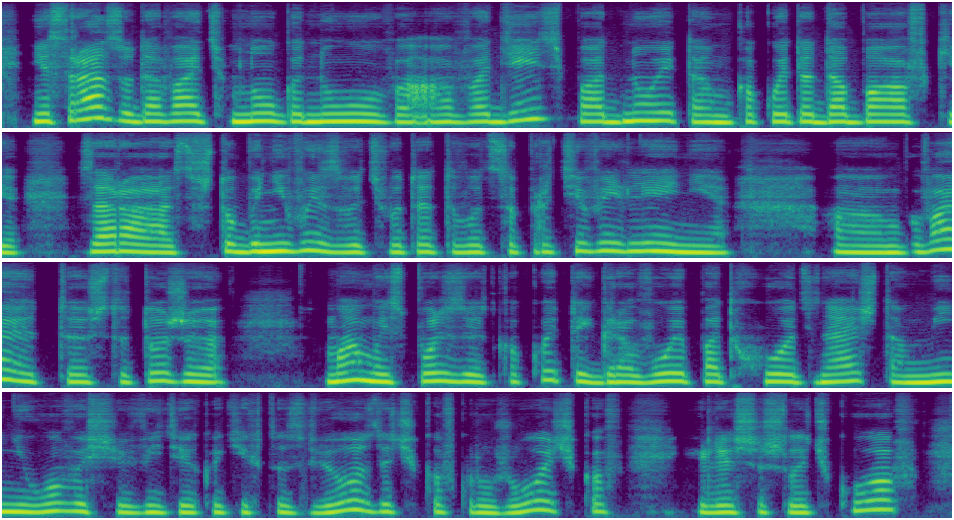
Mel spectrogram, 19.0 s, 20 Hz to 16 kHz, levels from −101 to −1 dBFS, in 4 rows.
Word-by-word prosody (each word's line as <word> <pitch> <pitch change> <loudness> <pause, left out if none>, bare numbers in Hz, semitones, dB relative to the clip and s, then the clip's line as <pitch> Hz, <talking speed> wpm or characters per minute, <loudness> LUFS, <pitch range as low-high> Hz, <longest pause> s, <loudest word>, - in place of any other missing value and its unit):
Не 225 -1 +4
сразу 260 +2 +2
давать 220 0 0
много 215 0 +4
нового, 210 -1 +3
а - - 0
вводить 215 +10 -1
по 220 -1 -2
1, 230 +3 +2
там, 200 -3 +1
какой-то 210 +1 -2
добавке 205 -2 0 0.3
за 220 0 +2
раз, 195 -4 +1
чтобы 215 -1 +1
не 225 +1 +8
вызвать 205 -5 -2
вот 195 -1 -4
это 200 -1 -4
вот 195 -1 -1
сопротивление. 205 -1 +1 0.5
Э, 195 -2 +2
бывает, 210 +3 0 0.2
что 200 +1 -6
тоже 210 -2 -1 0.5
мама 230 +1 +5
использует 210 -1 0
какой-то 225 +3 -6
игровой 200 +3 +1
подход, 215 +1 -2
знаешь, 215 +3 -1
там, 190 -2 0
мини-овощи 210 0 +3
в - - 0
виде 190 0 -1
каких-то 190 +1 -6
звёздочков, 200 +1 -3
кружочков 205 +3 -3 0.4
или 195 0 +1
шашлычков. 195 +8 -4
210 Hz, 125 wpm, -18 LUFS, 195-225 Hz, 0.5 s, не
